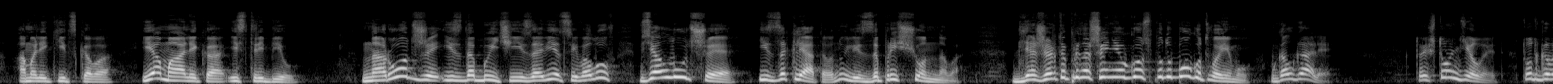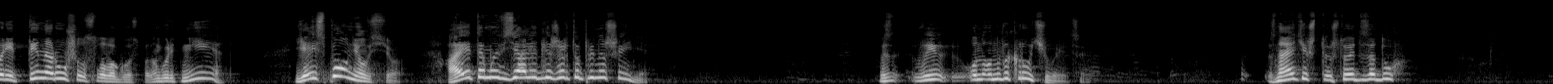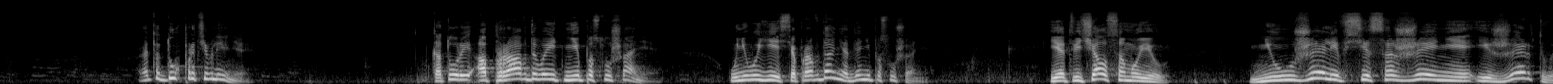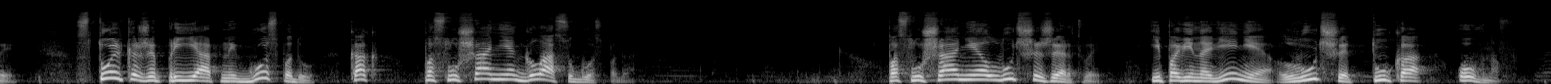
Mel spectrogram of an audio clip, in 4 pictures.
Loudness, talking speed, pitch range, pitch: -17 LUFS, 95 wpm, 155-240 Hz, 200 Hz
